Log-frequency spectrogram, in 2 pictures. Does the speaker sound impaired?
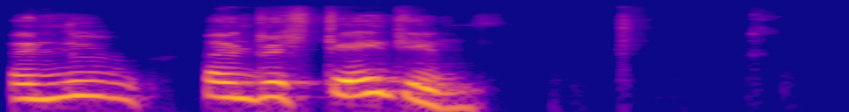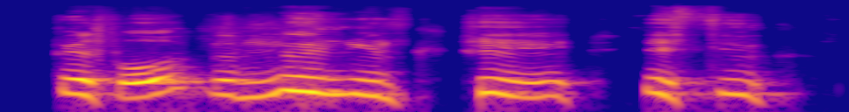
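Yes: cerebral palsy; born not breathing.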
